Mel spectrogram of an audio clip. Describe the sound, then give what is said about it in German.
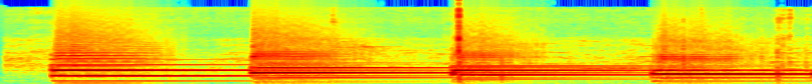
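A school gong rings at a school in Essingen: four evenly spaced strikes, each a loud, rich bell-like tone that hangs on and slowly fades before the next one. “Erinnert ihr euch noch an euren Schulgang? Unserer an der Parkschule Essingen hört sich zum Beispiel so an.”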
